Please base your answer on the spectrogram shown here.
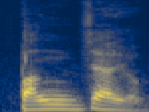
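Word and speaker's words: སྤང་བྱ: 그리고 티베트 말로 이거 빵자라고 하면 이제 빵자 제가 해야 할 바 소단이라고 해야죠. 소단. 그 견도소단, 수도소단 그거 있습니다. 용어가. 그 소단이 티베트식으로 발음은 어떤 발음이냐 하면 빵자요.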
